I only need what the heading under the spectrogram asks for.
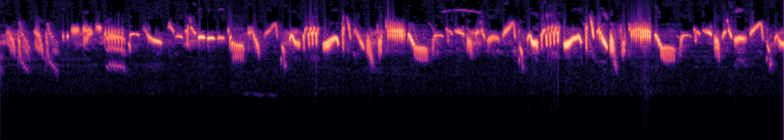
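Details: A Eurasian skylark pours out a continuous, fluttering song of quick twitters, wavering whistles and slurred notes, all high and densely strung together.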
